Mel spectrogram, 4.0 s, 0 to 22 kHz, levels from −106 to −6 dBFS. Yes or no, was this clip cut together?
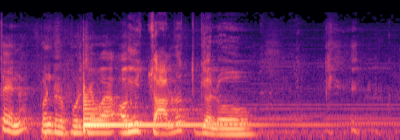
no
